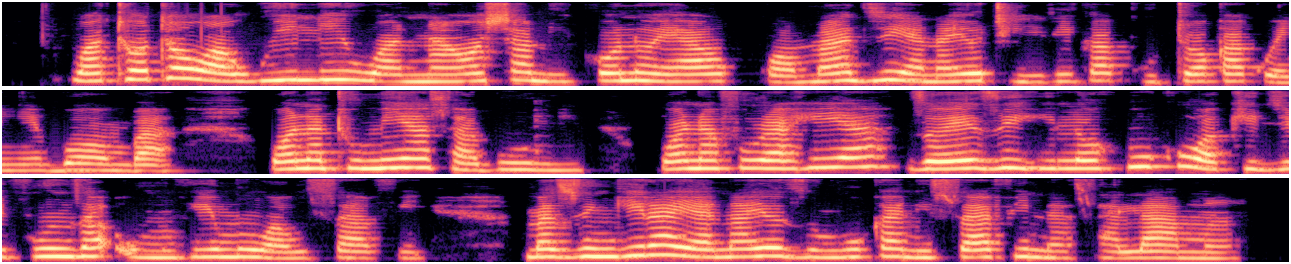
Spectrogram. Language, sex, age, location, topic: Swahili, female, 25-35, Kisumu, health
